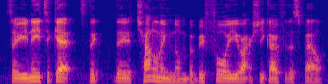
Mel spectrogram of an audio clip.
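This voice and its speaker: A man's voice: on the low side, brisk, fairly bright tone. A man acting as game master, casually explaining rules and narrating a tabletop game.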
